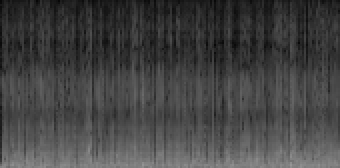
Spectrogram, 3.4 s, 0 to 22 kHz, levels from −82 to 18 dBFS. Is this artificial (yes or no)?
yes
